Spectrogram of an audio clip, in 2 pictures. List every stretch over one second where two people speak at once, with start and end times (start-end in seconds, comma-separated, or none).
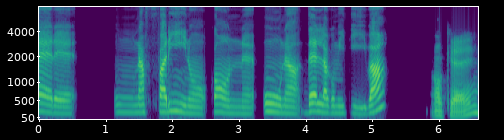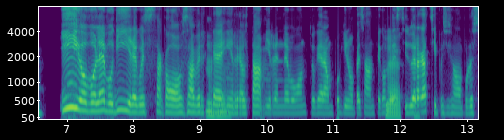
none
